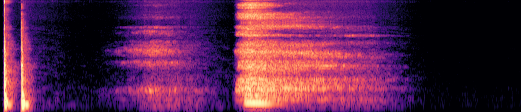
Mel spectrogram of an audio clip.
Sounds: Sigh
